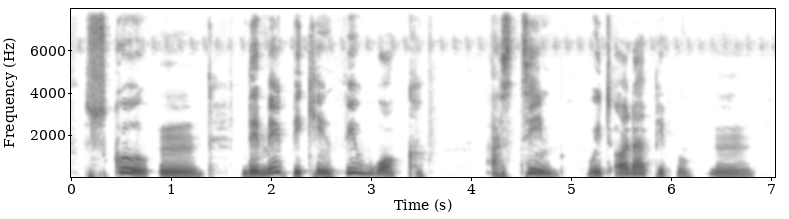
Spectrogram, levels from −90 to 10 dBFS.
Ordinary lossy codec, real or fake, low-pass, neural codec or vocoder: none; real; none; none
